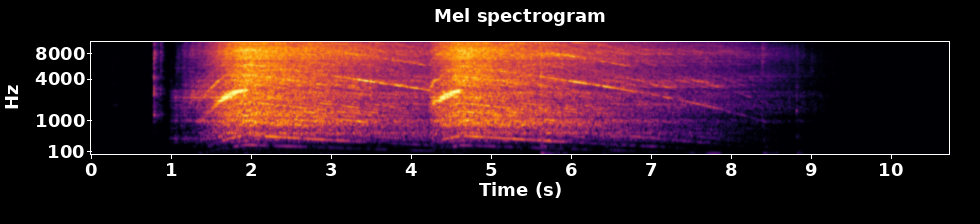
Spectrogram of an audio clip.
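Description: Bosch GOF 1600 router motor switched on with a click, spinning up with a rising whine and then coasting down with a falling whine. It is switched on again about four seconds in, then winds down to a stop by about nine seconds.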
